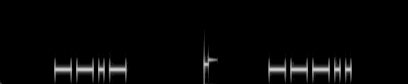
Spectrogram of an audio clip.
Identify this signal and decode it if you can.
Morse code, heard as a keyed tone, about 22 wpm, 700 Hz. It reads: Q 8
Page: This rapid-fire timing is geared to push your ICR (Instant Character Recognition) skills.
